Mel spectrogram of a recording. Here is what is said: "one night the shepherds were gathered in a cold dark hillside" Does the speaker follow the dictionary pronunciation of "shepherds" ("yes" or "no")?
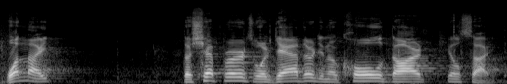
yes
